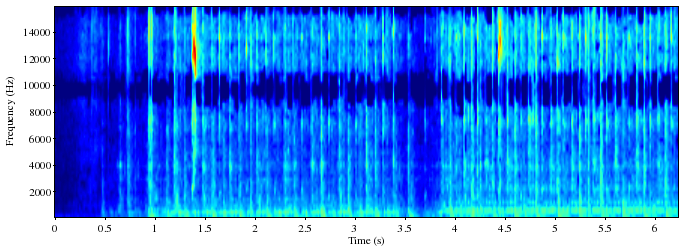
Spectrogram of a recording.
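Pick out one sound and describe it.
A sewing machine stitches with a fast, steady whirring rattle.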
